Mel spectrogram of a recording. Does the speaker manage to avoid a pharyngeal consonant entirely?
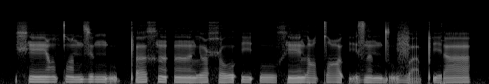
no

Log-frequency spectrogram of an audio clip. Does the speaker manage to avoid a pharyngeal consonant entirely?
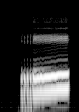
yes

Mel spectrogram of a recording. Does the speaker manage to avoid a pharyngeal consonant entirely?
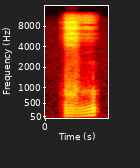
yes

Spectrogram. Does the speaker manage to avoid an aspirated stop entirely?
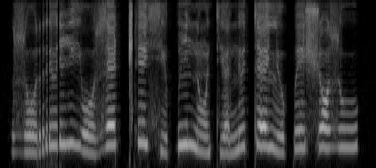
no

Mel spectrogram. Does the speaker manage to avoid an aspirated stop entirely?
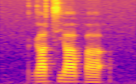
yes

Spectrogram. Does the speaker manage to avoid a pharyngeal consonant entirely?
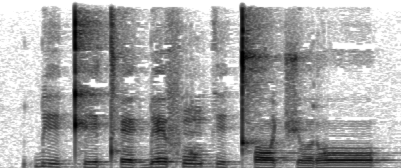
yes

